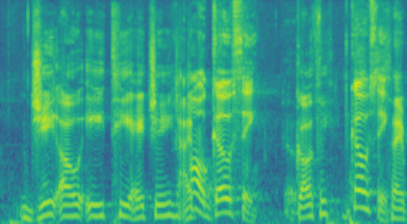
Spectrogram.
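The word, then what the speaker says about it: Goethe: Western Marion County what's it called g-o-e-t-h-e oh ghosty ghosty ghosty so you pronounce it yeah okay and I didn't know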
